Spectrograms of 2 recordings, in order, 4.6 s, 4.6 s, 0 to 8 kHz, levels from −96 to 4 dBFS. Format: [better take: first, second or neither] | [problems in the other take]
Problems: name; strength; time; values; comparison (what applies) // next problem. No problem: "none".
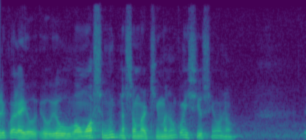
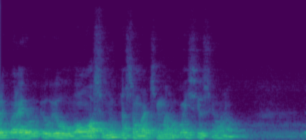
first | room echo; dies away in 0.8 s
